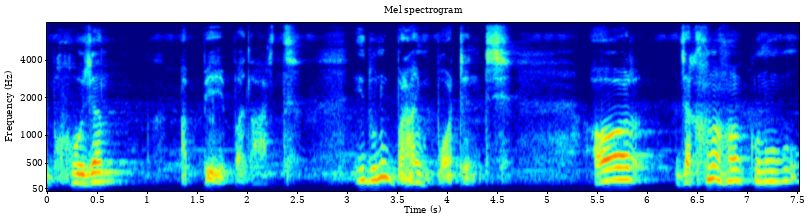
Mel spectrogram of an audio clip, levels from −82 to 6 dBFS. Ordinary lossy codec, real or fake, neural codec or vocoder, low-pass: none; real; none; none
